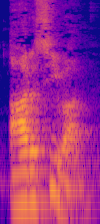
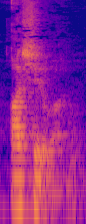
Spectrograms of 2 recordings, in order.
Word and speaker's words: आशीर्वाद: है इसका उच्चारण है आर्शीवाद दो कि यह नहीं हो सकता है उच्चारण भी गलत है वर्तनी व्रत है आर्शीवाद होता नहीं है होता है आशीर्वाद तो यह जो था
